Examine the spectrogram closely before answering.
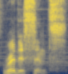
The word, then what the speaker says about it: reticence: to hear what uh how it's pronounced reticence reticence okay there we go I put the emphasis in the wrong Lobel reticence at least on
